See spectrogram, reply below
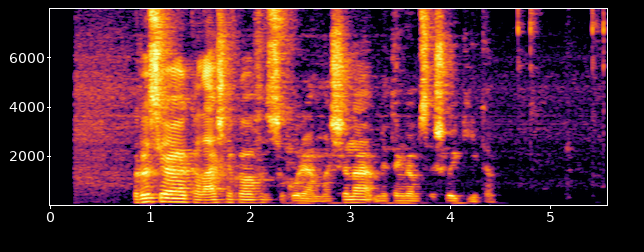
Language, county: Lithuanian, Vilnius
